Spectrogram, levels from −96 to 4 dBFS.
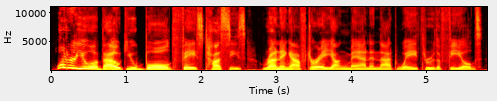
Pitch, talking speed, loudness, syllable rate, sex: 210 Hz, 195 wpm, -18 LUFS, 4.6 syllables/s, female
